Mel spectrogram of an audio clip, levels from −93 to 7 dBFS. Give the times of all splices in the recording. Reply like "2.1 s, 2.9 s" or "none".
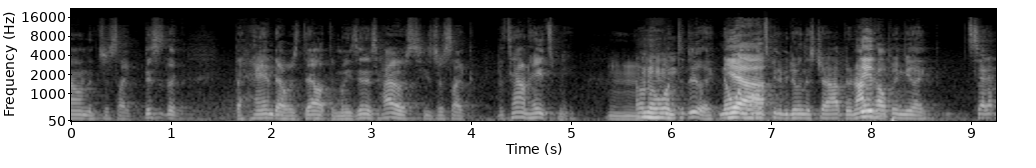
none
